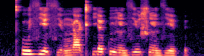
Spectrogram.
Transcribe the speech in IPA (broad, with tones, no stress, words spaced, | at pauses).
kʰu˦zʲe˦˨ sʲɔ˨ŋa˧kʰjɛ˦p ɲẽ˨zʲu˧ɕẽ˨zʲe˨p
